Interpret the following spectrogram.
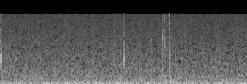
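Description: Steady background hiss of the recording, with two faint ticks in the second half.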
